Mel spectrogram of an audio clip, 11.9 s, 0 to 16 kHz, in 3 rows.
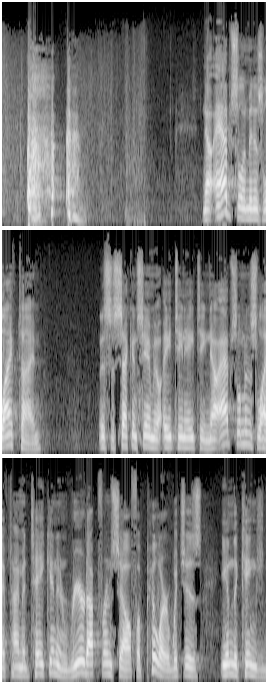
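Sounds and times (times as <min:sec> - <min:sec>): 
person coughing: 0:00.4 - 0:01.4
speech: 0:03.0 - 0:04.6, 0:05.4 - 0:11.8.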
